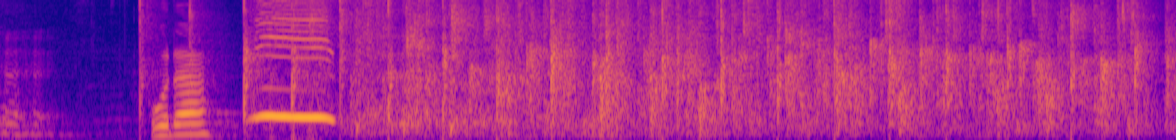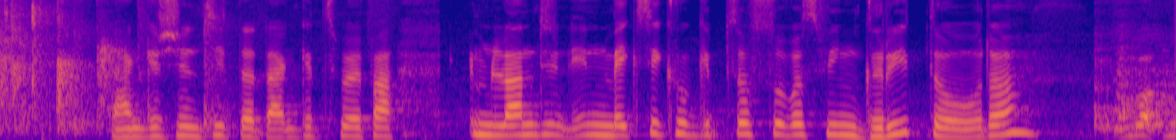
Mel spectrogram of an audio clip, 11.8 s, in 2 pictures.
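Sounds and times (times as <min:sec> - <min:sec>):
speech: 0:00.1 - 0:01.4, 0:06.4 - 0:11.7
applause: 0:00.7 - 0:07.1.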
